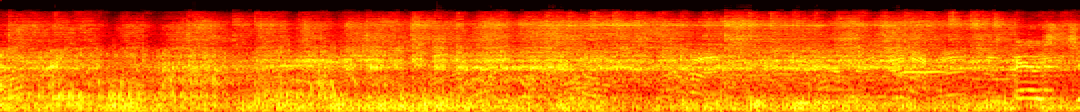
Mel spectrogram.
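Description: An airshow aircraft passes overhead at Langley Air Force Base, a loud, continuous broadband engine roar that fills the whole clip and swells slightly toward the end.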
